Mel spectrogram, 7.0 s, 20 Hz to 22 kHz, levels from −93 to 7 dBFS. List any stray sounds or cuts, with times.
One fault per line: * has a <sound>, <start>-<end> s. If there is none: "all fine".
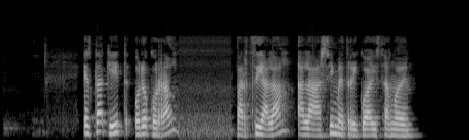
all fine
